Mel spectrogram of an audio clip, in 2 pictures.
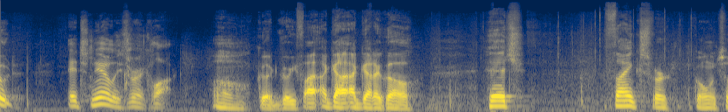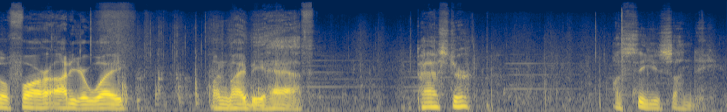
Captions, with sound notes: - But, dude, it's nearly three o'clock. - Oh, good grief, I gotta go. Hitch, thanks for going so far out of your way on my behalf. (church bells chiming) Pastor, I'll see you Sunday.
